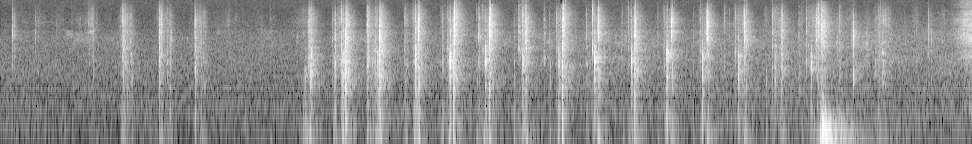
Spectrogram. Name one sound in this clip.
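Fingers tap and click on a small object close to a microphone.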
